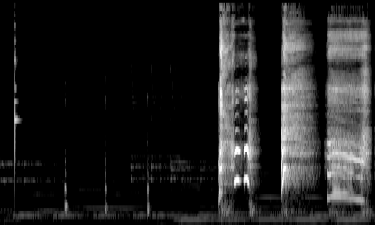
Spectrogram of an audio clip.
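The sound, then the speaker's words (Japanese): Four soft, evenly spaced glass clinks or gulps as milk is drunk in one go from glass milk bottles after a bath, followed by several loud, breathy gasps and exhalations. No talking. “ついつい一気飲みしちゃいましたよ。”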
